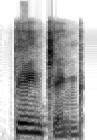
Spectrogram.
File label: "painting", Indian; Dictionary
